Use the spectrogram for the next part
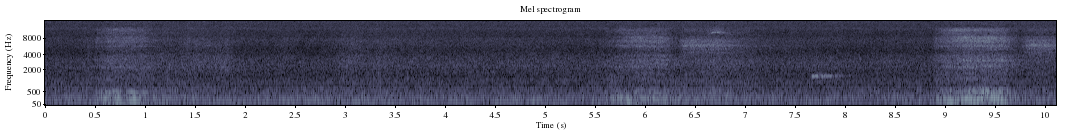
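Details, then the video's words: Simba, a sleeping dog, snoring indoors: soft, rasping breaths swelling and fading at intervals of a few seconds, with a gentle low hum underneath. "Simba snoring"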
